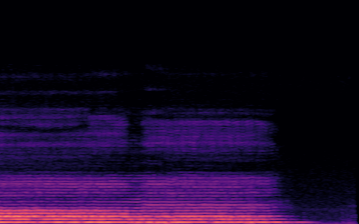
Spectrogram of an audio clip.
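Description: A single long sung note held steady on one pitch, unaccompanied, fading out near the end.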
